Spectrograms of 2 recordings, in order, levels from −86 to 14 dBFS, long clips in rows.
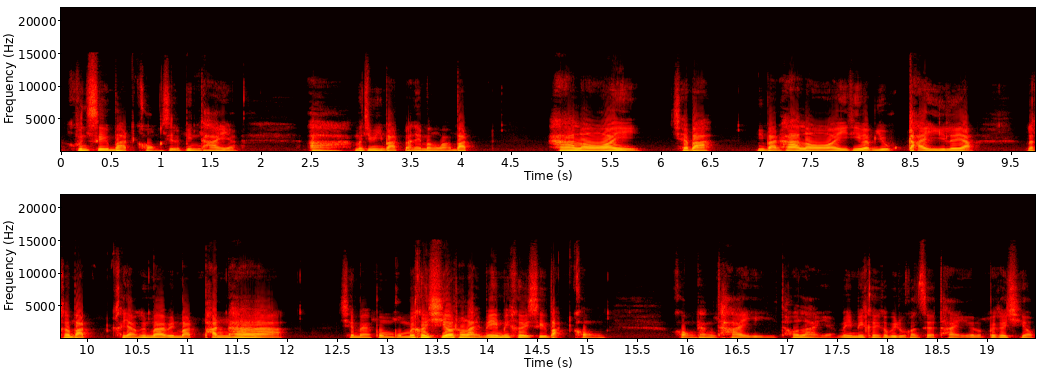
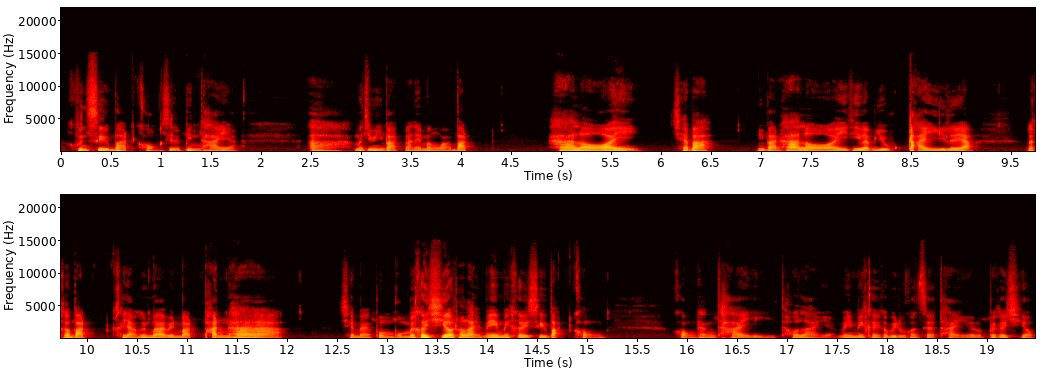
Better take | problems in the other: second | distortion; slight; 10 dB below the speech

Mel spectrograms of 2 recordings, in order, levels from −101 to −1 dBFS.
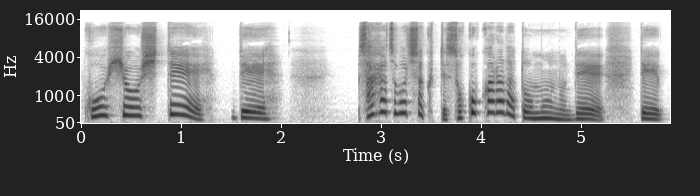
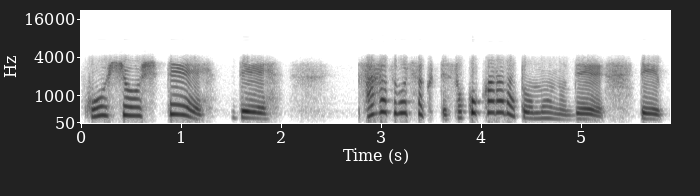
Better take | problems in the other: first | phone-call audio

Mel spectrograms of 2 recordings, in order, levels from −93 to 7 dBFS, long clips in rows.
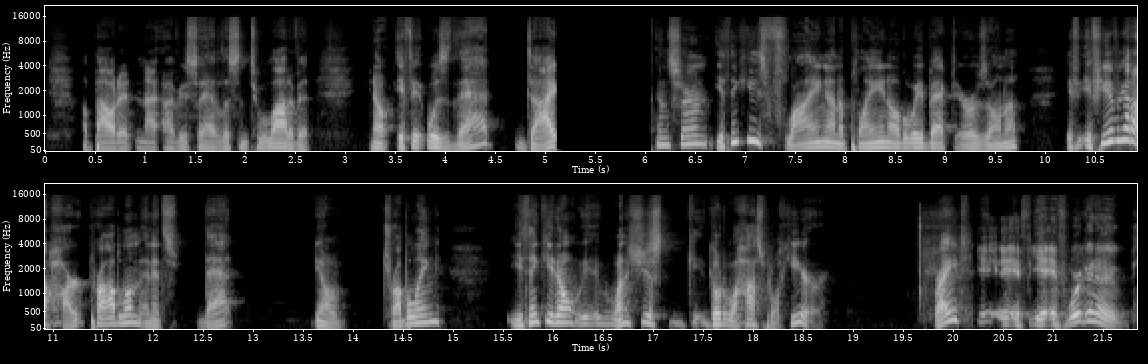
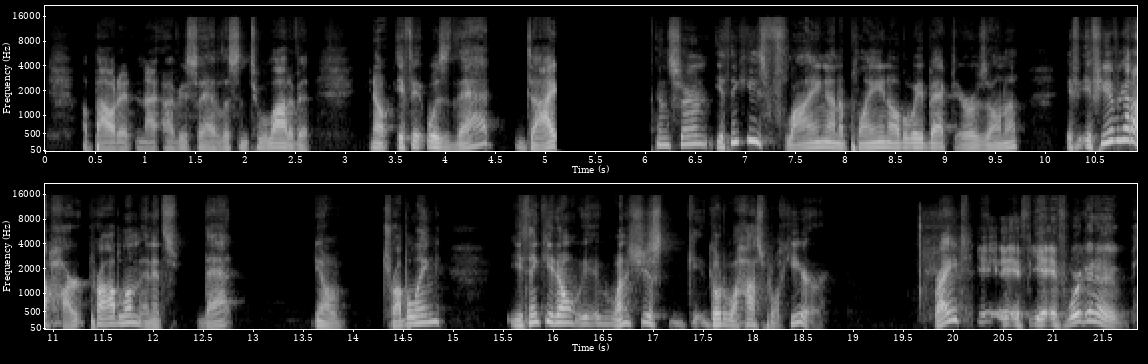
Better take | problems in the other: neither | audio cutting out; at 5 s for 1 s; the same in both

